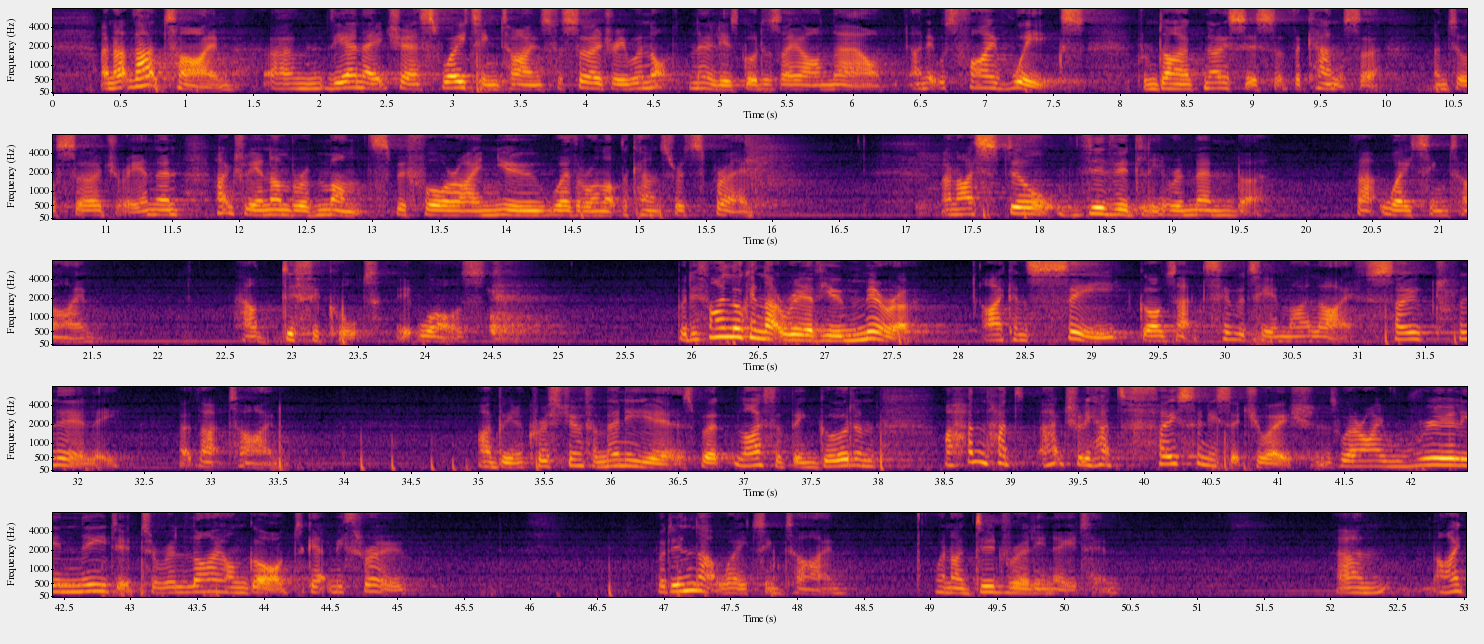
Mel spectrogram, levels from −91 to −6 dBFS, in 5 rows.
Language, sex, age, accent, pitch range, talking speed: English, female, 60-79, British, 165-220 Hz, 145 wpm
